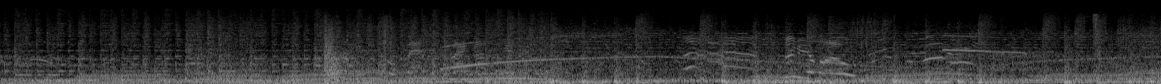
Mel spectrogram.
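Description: Police sirens wail and sweep in GTA IV as cop cars chase the player's car through alleyways and sidewalks, engines revving under the siren warble, with a voice talking over it throughout.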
